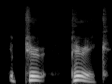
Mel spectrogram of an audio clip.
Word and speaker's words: Pyrrhic: How do you say Pyrrhic? Oh, the P silent. Yeah, no, it is a P. Pyrrhic. Yeah, Pyrrhic.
